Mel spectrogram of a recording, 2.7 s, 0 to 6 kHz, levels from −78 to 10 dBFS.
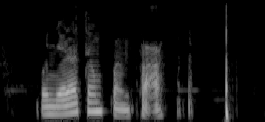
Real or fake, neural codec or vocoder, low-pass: real; none; 5.4 kHz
